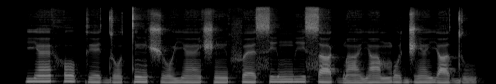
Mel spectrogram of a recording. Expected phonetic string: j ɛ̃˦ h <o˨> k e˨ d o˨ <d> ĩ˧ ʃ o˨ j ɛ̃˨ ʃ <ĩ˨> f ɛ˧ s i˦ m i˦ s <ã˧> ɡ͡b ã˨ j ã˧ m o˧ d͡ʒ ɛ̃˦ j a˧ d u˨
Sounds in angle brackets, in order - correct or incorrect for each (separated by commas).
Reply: incorrect, incorrect, correct, incorrect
